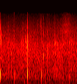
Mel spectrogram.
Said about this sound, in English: In fact, can we just give a big round of applause for all of our workers and those of you that brought somebody last week?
